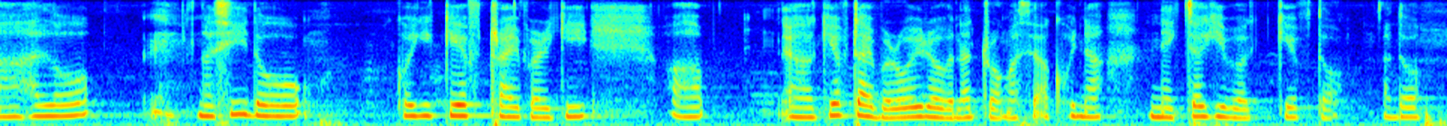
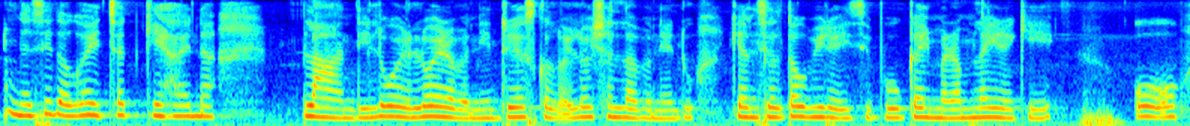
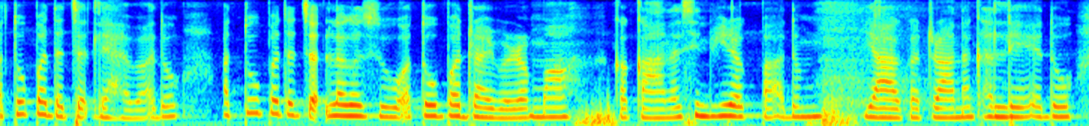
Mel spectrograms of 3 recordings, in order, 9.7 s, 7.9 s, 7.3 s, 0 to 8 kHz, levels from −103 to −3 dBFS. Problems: background sounds at intervals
